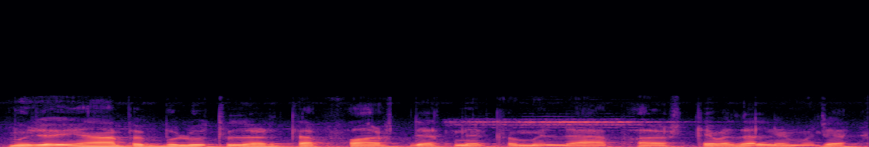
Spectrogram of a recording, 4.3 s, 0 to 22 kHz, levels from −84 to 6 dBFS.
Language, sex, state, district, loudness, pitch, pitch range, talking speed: Hindi, male, Maharashtra, Mumbai Suburban, -16 LUFS, 140 Hz, 135-140 Hz, 235 wpm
